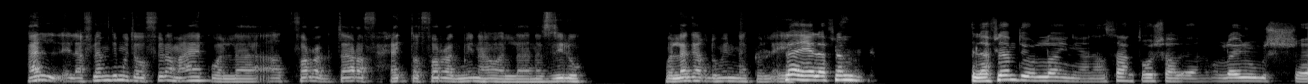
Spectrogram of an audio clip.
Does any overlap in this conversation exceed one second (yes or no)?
no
